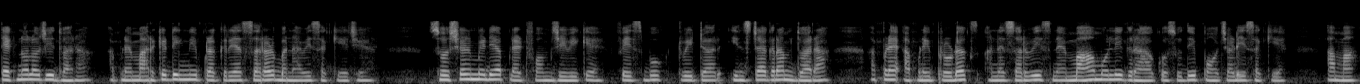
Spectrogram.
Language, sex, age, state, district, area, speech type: Gujarati, female, 18-30, Gujarat, Anand, urban, spontaneous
